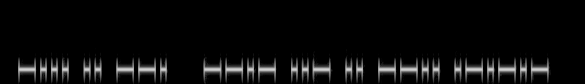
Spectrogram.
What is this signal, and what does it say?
Morse code, heard as a keyed tone, about 22 wpm, 700 Hz. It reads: BIG QUIZ.
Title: Pangram Challenge v2 - 22wpm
